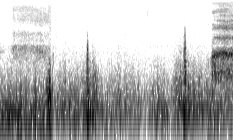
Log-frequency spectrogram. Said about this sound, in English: You can hear us over the wind and the rain.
